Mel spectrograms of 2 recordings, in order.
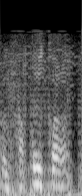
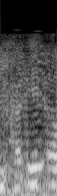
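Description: First: The q sound is a deep uvular stop. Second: The q sound is replaced by a glottal stop. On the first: This is the classical form of the word. The speaker calls it right. "بدل ما أقول الحقيقة" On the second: This is the local dialect form of the word. The speaker calls it wrong. "القاف تحولت لآء"

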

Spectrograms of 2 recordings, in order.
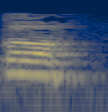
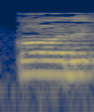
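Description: First: The syllable is pronounced heavy, with a thick vowel. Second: The syllable is pronounced light, with a thin vowel. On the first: The speaker calls it right. "فخم الألف" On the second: The speaker calls it wrong. "هاي الترقيق"

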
